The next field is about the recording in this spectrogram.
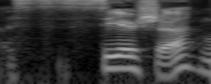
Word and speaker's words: Saoirse: So S-I-O-B-H-A-N is pronounced Siobhan. Or Saoirse, which is another Irish name, like Saoirse Ronan, the film star. That's spelled S-A-O-I-R-S-E and so forth.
